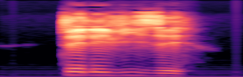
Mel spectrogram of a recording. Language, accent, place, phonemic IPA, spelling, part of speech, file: French, France, Lyon, /te.le.vi.ze/, téléviser, verb, LL-Q150 (fra)-téléviser.wav
- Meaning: to televise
